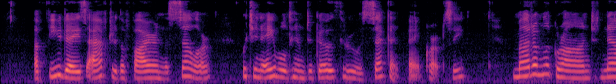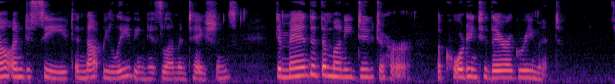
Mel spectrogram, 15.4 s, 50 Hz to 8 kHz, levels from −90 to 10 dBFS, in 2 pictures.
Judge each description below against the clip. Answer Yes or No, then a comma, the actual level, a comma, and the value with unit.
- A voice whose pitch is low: No, high, 210 Hz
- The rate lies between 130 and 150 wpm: Yes, average, 145 wpm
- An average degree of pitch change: Yes, average, 3.3 semitones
